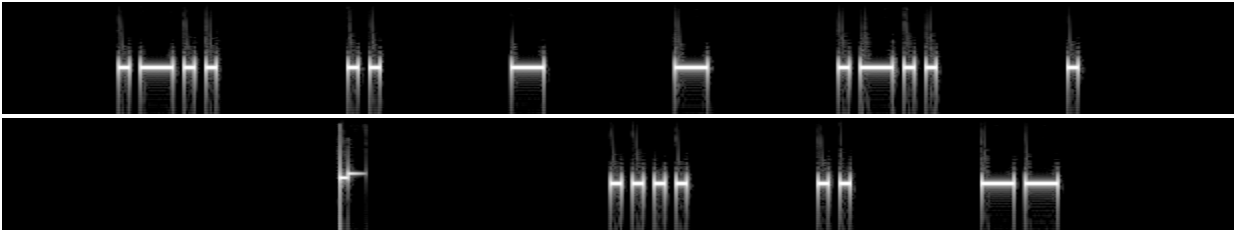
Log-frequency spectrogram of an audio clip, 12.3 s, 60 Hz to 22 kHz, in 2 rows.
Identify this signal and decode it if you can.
Morse code, heard as a keyed tone, about 22 wpm, spaced as for 10 wpm, 700 Hz. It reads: LITTLE HIM
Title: 4x Character Spacing - Top 300 Words - 22wpm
